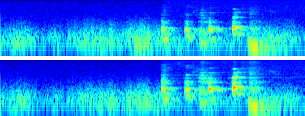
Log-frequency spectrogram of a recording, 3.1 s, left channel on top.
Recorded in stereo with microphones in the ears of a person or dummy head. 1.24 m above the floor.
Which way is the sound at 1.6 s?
55° right (ahead or behind).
